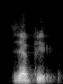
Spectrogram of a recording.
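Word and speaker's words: زَبِير: Di hadis ini bukan bacanya bukan Zubair, tapi Zabir. Abdurrahman bin Zabir.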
